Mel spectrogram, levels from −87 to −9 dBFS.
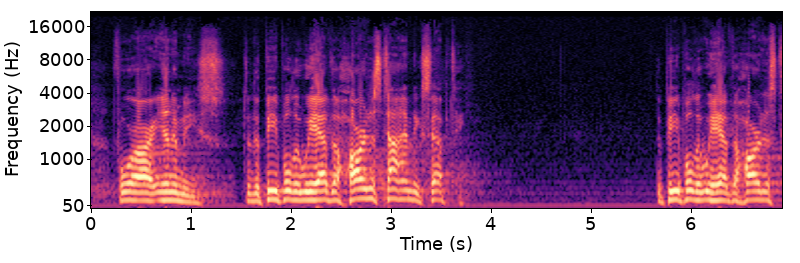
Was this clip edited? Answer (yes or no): yes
